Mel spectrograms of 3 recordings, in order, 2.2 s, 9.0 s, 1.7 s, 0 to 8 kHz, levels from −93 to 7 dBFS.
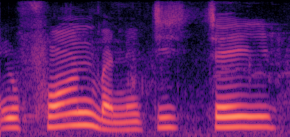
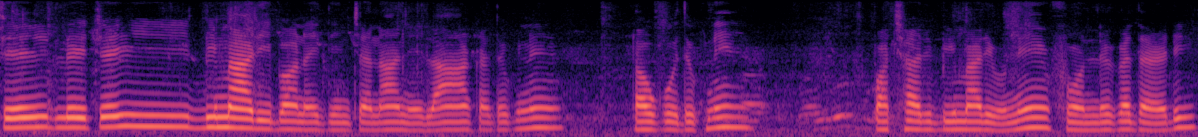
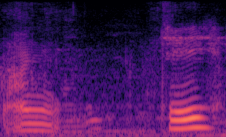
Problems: none marked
